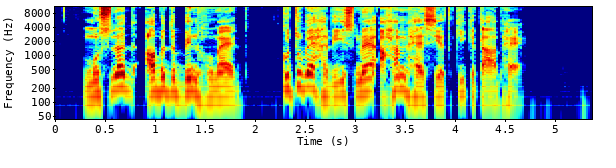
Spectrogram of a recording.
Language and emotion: Urdu, neutral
